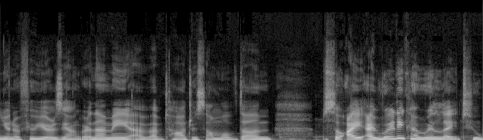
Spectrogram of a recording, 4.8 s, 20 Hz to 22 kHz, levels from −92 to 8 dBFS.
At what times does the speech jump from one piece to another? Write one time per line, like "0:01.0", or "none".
0:03.2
